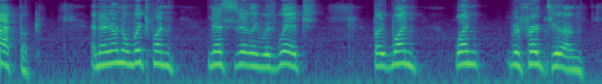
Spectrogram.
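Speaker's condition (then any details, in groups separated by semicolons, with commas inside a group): Cerebral palsy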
